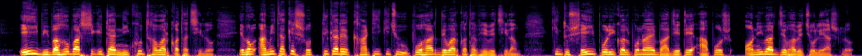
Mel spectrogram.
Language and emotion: Bengali, sad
